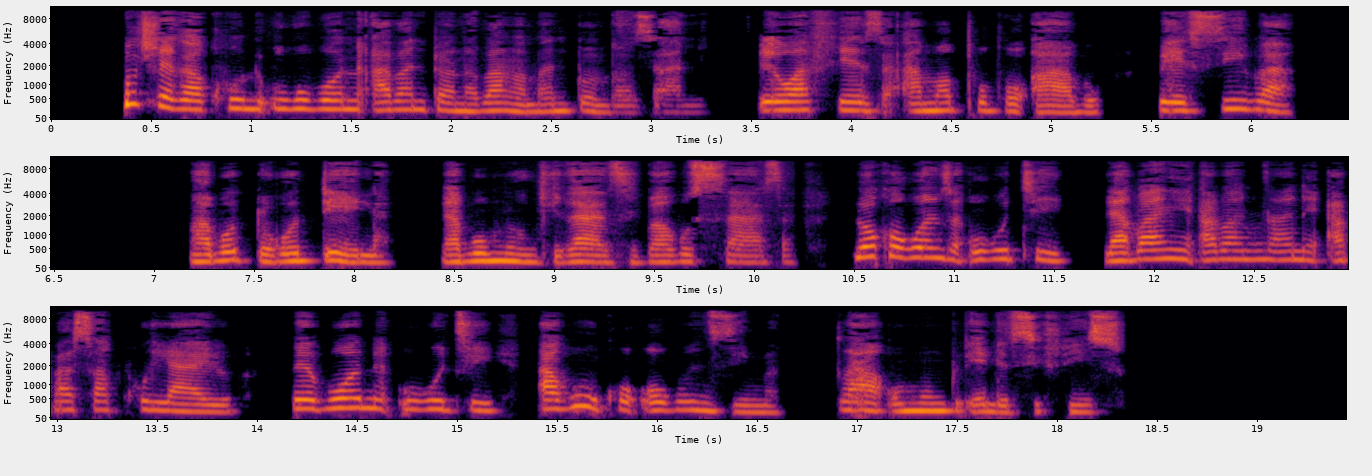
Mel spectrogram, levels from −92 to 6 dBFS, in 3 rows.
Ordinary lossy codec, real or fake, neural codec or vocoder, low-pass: MP3, 48 kbps; fake; codec, 44.1 kHz, 3.4 kbps, Pupu-Codec; 9.9 kHz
